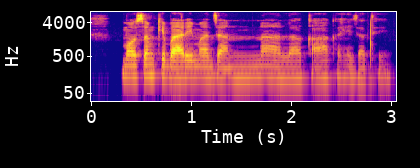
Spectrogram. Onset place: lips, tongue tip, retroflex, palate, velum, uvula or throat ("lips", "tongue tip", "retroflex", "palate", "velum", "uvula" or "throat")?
lips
